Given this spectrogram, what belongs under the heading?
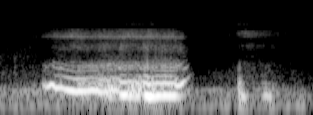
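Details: Sleeping American Bully/pit bull dog: one long, loud, vibrating snore lasting nearly two seconds, followed by quieter snuffly breaths; snoring.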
